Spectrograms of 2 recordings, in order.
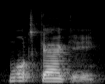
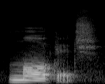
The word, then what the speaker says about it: mortgage: Mortgage. Mortgaggy. None of those are right. Mortgage. I suppose it must come from the French word for death, which is what a mortgage feels like. Mort. But we don't pronounce the T, and the end just becomes a jumbled sound.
